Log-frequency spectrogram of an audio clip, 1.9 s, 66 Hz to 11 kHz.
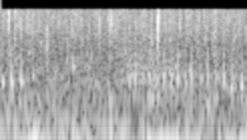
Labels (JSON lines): {"label": "biophony, rattle response", "recorder": "SoundTrap 500"}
